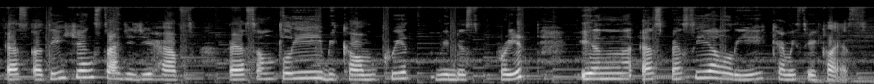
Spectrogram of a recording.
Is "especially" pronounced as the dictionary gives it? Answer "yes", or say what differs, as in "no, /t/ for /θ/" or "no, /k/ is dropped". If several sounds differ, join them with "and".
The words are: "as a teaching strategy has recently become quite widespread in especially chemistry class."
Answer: no, /s/ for /ʃ/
